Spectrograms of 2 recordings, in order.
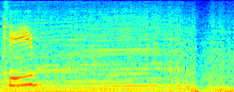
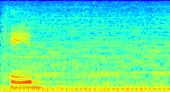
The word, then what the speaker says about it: Cabe: Is it pronounced Cabe? The C sounds like a K. Cabe.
